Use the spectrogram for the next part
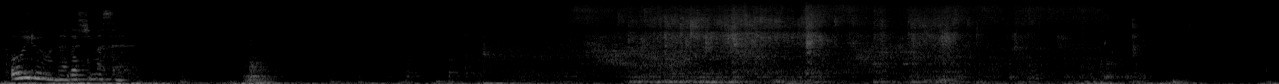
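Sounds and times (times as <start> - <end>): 
speech: 0.1 - 1.4
shower water running during rinse: 4.9 - 11.7.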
